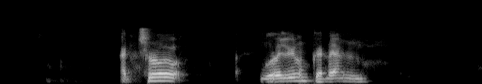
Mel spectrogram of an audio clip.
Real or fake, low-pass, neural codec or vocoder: fake; 5.4 kHz; codec, 24 kHz, 1.5 kbps, HILCodec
